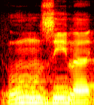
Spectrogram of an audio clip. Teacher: nun mati bertemu z dinamakan ikhfa, ikhfanya ikhfa ausat pertengahan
